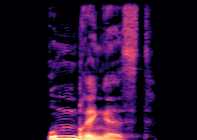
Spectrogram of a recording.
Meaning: second-person singular dependent subjunctive I of umbringen
- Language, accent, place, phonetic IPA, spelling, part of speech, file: German, Germany, Berlin, [ˈʊmˌbʁɪŋəst], umbringest, verb, De-umbringest.ogg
